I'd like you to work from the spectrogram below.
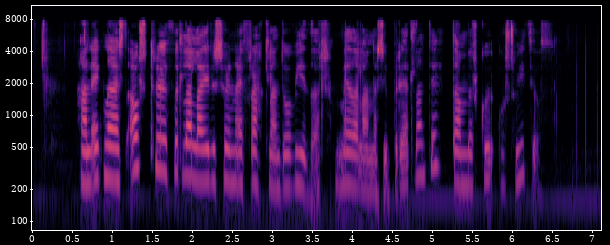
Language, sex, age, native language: Icelandic, female, 40-49, Icelandic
